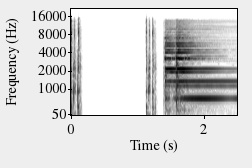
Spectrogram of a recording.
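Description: Sound effects of an animated subscribe button: a short mouse click at the start and a quick double click about a second in, then a bright bell ding that rings on and slowly fades.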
